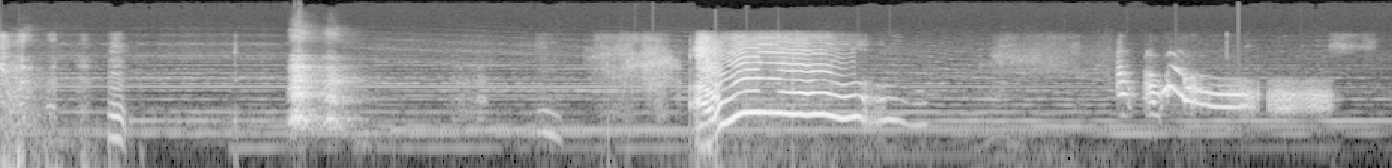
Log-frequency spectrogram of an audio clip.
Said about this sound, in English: Sound like a handbag dog.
